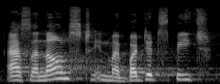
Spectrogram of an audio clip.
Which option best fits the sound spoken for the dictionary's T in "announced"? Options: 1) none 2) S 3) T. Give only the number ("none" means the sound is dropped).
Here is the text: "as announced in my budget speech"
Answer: 3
